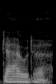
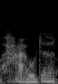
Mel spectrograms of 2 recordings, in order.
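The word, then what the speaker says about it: Gouda: small village just outside gowda or howder depending how you want to pronounce it it's on a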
